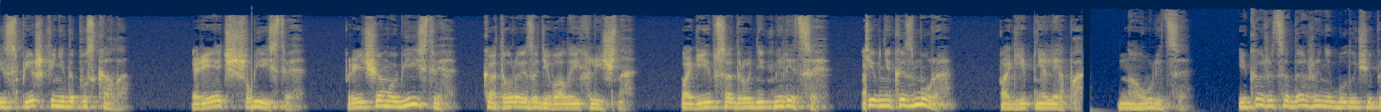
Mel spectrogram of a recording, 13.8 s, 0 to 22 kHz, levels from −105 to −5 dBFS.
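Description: The audio sounds duller for its first 10.90 seconds, with nothing above 13 kHz. A faint background noise sits well below the signal, at around 45 dB down. At 10.90 s there is a gap of 80 ms. After it, the sound turns brighter and the level shifts by around 5 dB. The likely cause is an input switched to a poorer device. The system was recording through a narrower-band input, then changed back to the better one. Separately, two short blips occur, at 2.52 s and 8.66 s. Each is a brief glitch. These come from damaged data in a compressed stream. At each point, corrupted bytes made the decoder misread a frame and lose sync. It then skipped forward to the next valid frame header.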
